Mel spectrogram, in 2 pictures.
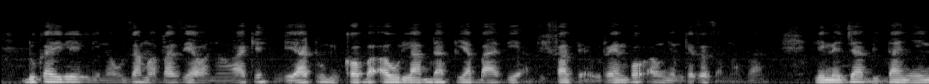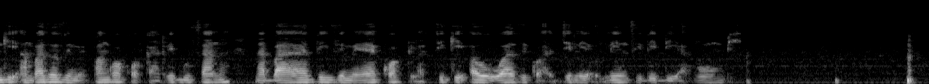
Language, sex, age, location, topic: Swahili, male, 18-24, Nairobi, finance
